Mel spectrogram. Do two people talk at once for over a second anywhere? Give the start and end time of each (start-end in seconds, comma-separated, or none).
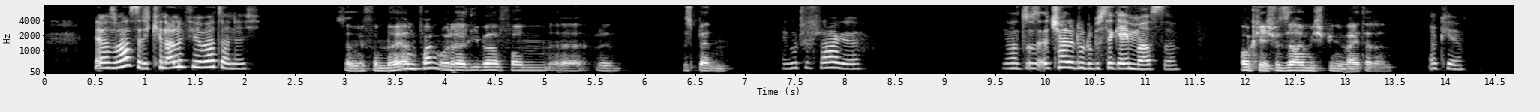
none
